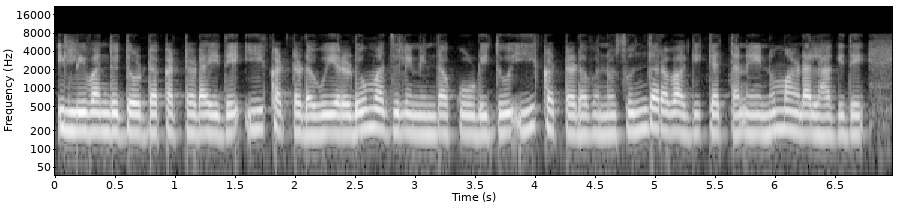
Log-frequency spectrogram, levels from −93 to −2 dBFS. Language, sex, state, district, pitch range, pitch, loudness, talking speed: Kannada, female, Karnataka, Bidar, 180-200 Hz, 190 Hz, -14 LUFS, 130 wpm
